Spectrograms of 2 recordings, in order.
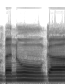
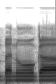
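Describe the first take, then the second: Both takes have the same delivery.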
